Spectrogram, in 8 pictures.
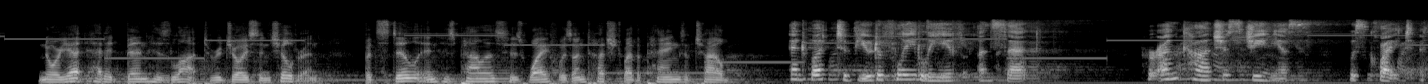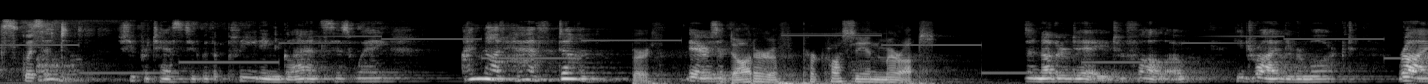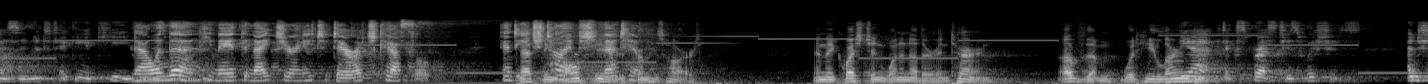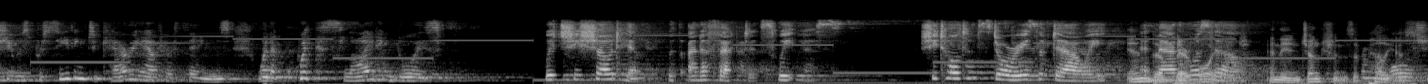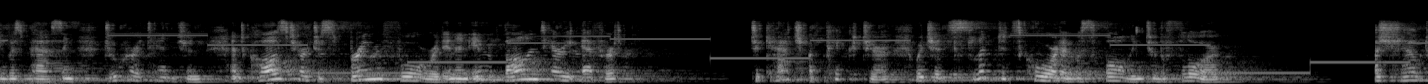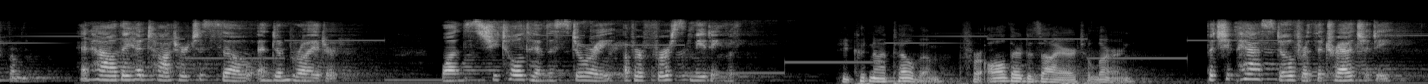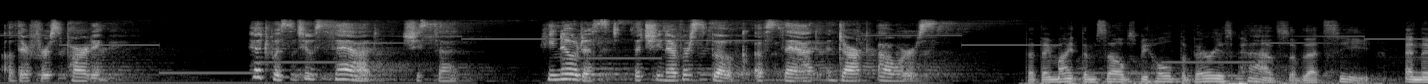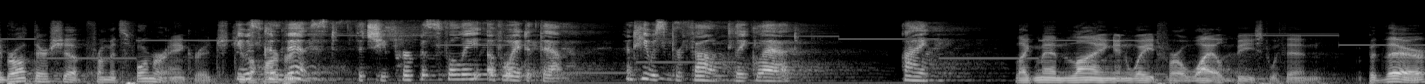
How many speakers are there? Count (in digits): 3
